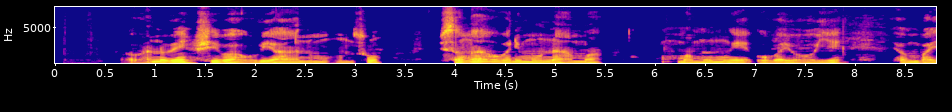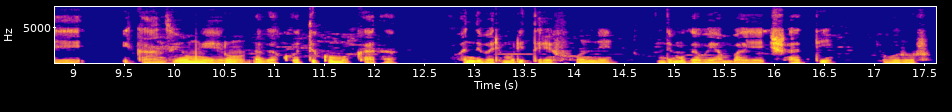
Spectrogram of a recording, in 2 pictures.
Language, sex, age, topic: Kinyarwanda, male, 18-24, health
